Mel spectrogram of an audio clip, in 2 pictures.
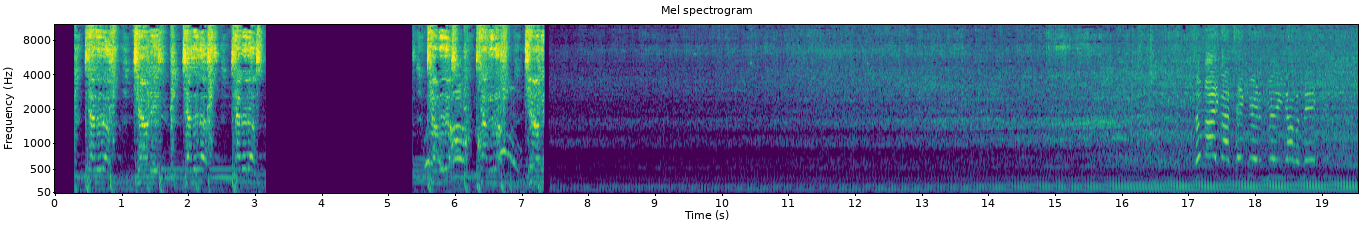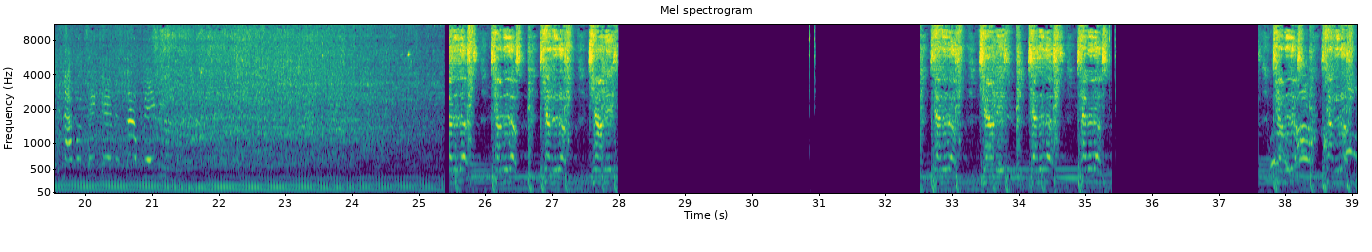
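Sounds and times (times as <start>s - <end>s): riding mower engine running: 0.3s - 3.1s, 5.4s - 28.0s, 32.5s - 35.4s, 37.6s - 39.0s
person speaking: 17.1s - 19.0s, 19.6s - 21.5s.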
